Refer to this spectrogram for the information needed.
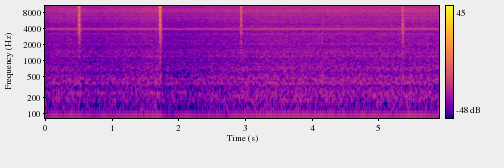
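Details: be quiet! Dark Power 12 1000W PC power supply after 40 to 60 minutes under heavy load: sharp, irregular random clicks, single or in short series, over a steady low hum and faint high whine; the unit was replaced under RMA.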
